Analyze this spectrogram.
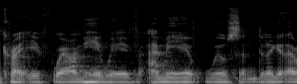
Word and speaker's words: Amir Wilson: of the promising creative where I'm here with Amir Wilson did I get that right yes you did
